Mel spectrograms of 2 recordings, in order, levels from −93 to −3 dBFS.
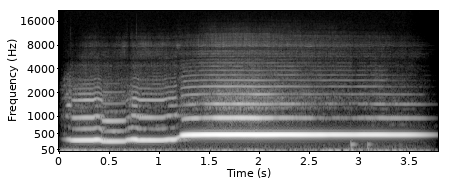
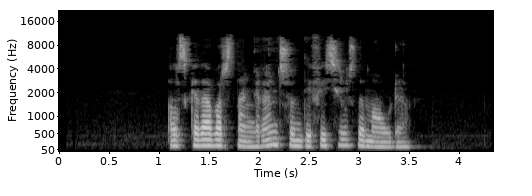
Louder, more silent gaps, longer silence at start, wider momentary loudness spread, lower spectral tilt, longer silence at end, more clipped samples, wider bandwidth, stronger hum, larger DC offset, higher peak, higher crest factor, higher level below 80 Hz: first, -11 LUFS vs -28 LUFS; neither; second, 0.05 s vs 1.1 s; first, 13 LU vs 9 LU; about the same, -5 dB/octave vs -4.5 dB/octave; second, 0.1 s vs 0.85 s; neither; second, 8.4 kHz vs 11.5 kHz; neither; neither; first, 0 dBFS vs -8 dBFS; second, 10 dB vs 22 dB; first, -48 dBFS vs -76 dBFS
